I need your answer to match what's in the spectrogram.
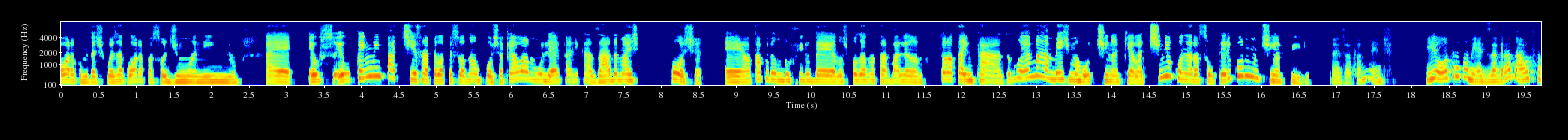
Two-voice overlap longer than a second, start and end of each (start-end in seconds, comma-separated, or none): none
